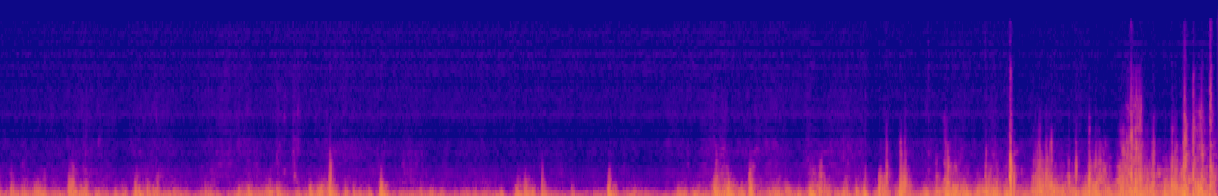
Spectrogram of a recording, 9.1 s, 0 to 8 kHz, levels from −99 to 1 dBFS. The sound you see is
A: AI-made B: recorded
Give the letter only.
A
